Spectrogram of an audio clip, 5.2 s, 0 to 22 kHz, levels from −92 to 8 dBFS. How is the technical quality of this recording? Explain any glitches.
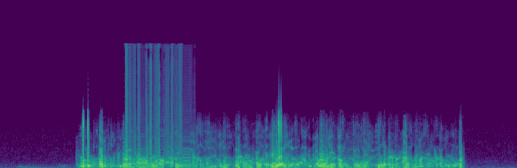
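The recording is pretty rough: most of it is garbled by a decoding fault, with a robotic stretch inside that.

From 0.75 to 4.68 s there's a codec payload misread. The AMR-WB frames were packed octet-aligned but read as bandwidth-efficient, so the speech turns to warbly, garbled noise.

From 1.26 to 1.96 s there's robotic sound from repeated short buffers. A fixed 200 Hz metallic buzz sits on the audio, likely from a 5 ms chunk looped while most of the real audio was skipped.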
